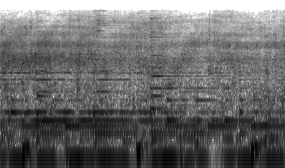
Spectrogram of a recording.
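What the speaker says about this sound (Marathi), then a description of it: "आता मसाल्यात छान ही परतून घेऊया." Chicken pieces sizzle steadily as they are sautéed in a chutney masala, a continuous close frying hiss with a few soft stirring knocks spaced through it.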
